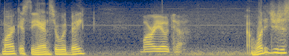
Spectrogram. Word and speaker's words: Mariota: When you released the information, the accent that was put on the phonetic spelling was on the last syllable. Mariota. On the ta. Mariota. And it's if you ask Marcus, he'll explain it. There is emphasis on the ta. It's just not as much as was made out on the ESPN broadcast.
